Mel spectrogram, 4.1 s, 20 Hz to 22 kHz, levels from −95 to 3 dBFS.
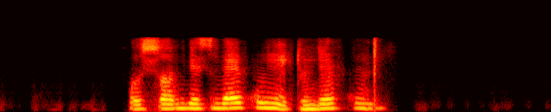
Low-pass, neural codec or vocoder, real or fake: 5.4 kHz; codec, 16 kHz, 1 kbps, FreqCodec, smaller model; fake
